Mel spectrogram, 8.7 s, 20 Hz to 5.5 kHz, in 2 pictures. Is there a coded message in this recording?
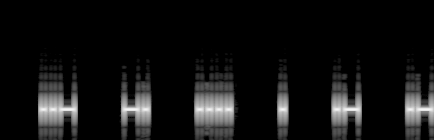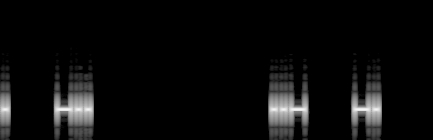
Yes: Morse code from 0.4 to 8.1 s, heard as a keyed tone, about 25 wpm, spaced as for 13 wpm, 600 Hz. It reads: UNHEARD UN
